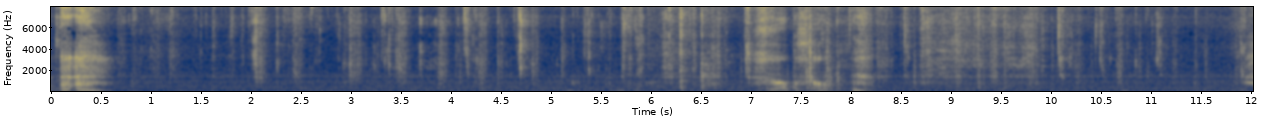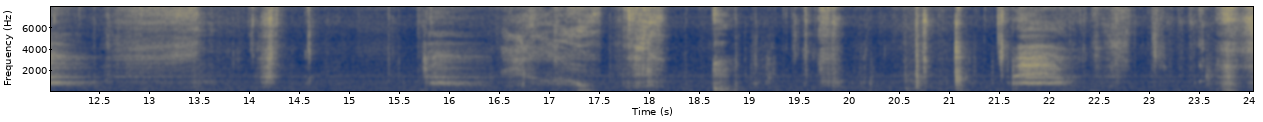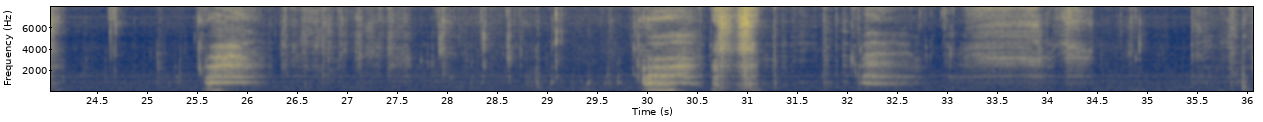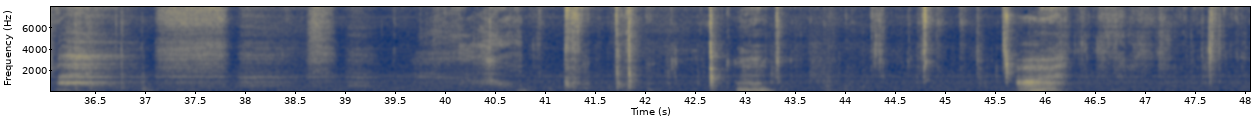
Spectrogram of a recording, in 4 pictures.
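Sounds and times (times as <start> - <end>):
wet chewing: 0.9 - 7.0, 7.9 - 11.7, 26.3 - 30.0, 44.2 - 48.0.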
